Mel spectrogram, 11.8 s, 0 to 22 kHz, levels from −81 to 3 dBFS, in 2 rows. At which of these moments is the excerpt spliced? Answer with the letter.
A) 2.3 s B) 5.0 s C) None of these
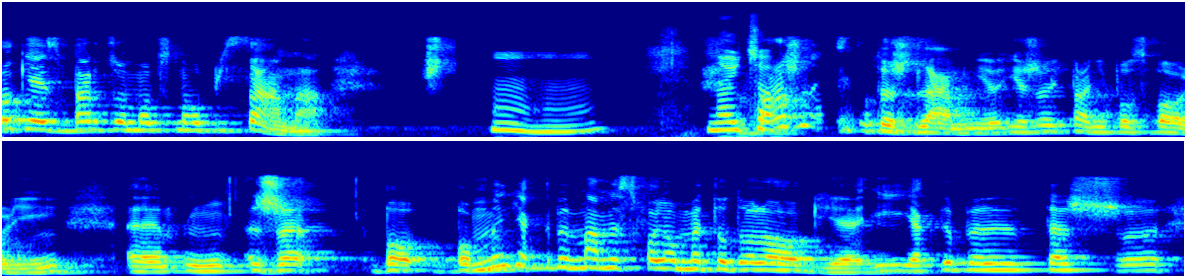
A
